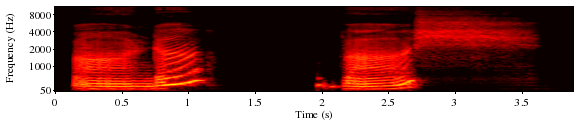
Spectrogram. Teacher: The visarga changes into a sh halant.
